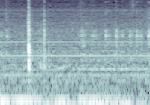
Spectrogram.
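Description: Steady low electrical hum with a faint steady tone above it, and one small sharp click about half a second in.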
